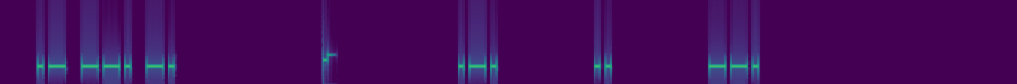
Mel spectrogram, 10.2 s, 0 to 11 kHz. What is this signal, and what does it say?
Morse code, heard as a keyed tone, about 22 wpm, spaced as for 11 wpm, 700 Hz. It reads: AGN RIG
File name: Top 20 QSO Elements - 6x Character Spacing - 22wpm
